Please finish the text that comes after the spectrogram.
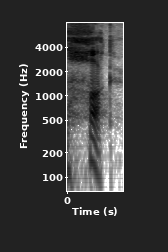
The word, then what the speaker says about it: Huc: enzyme in question is called Huck pronounced Huck that is even another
